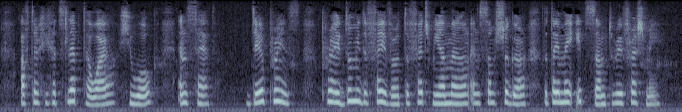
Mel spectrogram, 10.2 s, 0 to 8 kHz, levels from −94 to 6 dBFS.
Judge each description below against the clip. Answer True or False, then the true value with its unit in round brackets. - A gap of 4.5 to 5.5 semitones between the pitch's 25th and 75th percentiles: False (2.7 semitones)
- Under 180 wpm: False (195 wpm)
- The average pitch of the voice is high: True (250 Hz)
